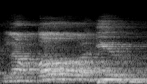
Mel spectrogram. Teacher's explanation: Jangan dipanjangin tuh ya rnya tipis ya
